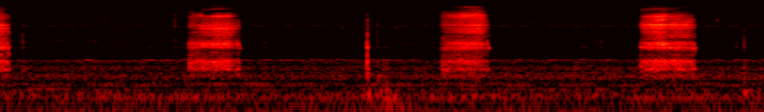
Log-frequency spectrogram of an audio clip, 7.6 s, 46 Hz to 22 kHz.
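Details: Hissing, rasping screeches of barn owl nestlings in an Israeli nest box, fed by their mother, from a clutch of five eggs laid in spring 2022; three breathy bursts spaced about two seconds apart over faint background hum.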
